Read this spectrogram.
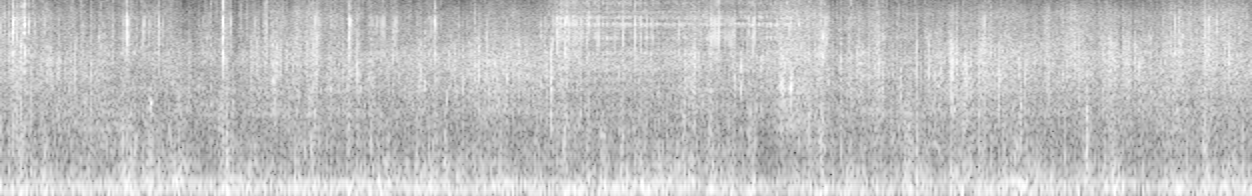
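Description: Wind buffets loudly against a moving microphone outdoors.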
